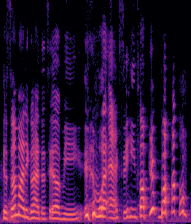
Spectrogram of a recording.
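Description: A woman's voice: sits high, very animated, fairly quick. A woman co-hosting a casual chat, speaking in in a blunt, playful way with frequent laughter. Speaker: podcast co-host.

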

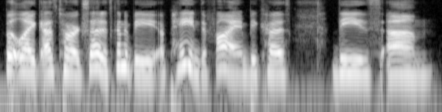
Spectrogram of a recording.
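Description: A woman co-hosting a podcast, chatting casually with quick asides and frequent laughs. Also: mid-range voice, fairly bright tone, dry recording, studio quality. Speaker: podcast co-host.

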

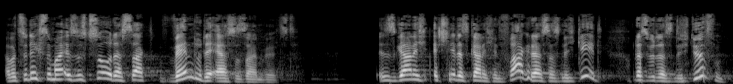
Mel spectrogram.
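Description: A man preaches a sermon in a casual, talkative way, often turning to his listeners with questions. His voice sits a little high and carries animated emphasis. The sound has the long reverb of a church hall. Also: brisk. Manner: conversational, asks the audience questions, animated emphasis. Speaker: pastor.

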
